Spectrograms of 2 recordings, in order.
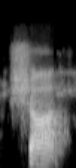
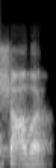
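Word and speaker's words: shower: तो उसको हम क्या बोलते हैं, शार. कुछ लोग बोलते हैं शावर. तो शावर मत बोलिएगा, दैट्स शार.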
